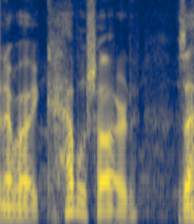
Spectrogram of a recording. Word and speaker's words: Cabochard: I'm joined right now by Cabochard. Is that how you pronounce it? Cabochard, yeah, exactly.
